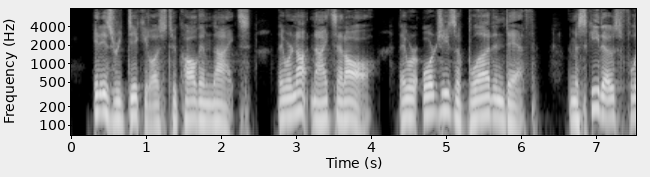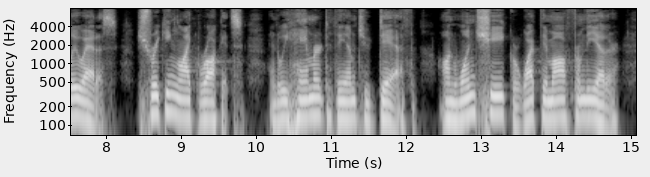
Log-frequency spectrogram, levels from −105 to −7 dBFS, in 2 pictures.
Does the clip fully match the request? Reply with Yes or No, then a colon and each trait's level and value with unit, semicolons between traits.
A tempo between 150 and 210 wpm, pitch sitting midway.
No: average, 175 wpm; low, 125 Hz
